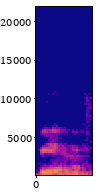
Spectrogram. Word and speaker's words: Bournemouth: Bournemouth. Wie? Bournemouth. Bournemouth. Wie schreibt man? B-O-U-R. Ja, Bournemouth quasi geschrieben.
